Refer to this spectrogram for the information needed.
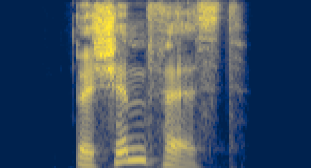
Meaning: second-person singular subjunctive I of beschimpfen
- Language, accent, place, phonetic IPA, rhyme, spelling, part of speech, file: German, Germany, Berlin, [bəˈʃɪmp͡fəst], -ɪmp͡fəst, beschimpfest, verb, De-beschimpfest.ogg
